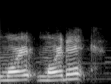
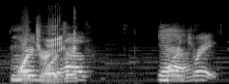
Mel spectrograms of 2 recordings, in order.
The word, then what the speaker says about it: Mordrake: Mordic. How do you, how do you say his name? More Drake. Like, would you like more Drake, please?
